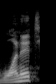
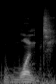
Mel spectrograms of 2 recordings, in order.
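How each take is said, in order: First: The first part sounds like the word one. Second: The name is squeezed into one syllable. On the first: "I'm gonna call it One It" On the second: "like all in one syllable"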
